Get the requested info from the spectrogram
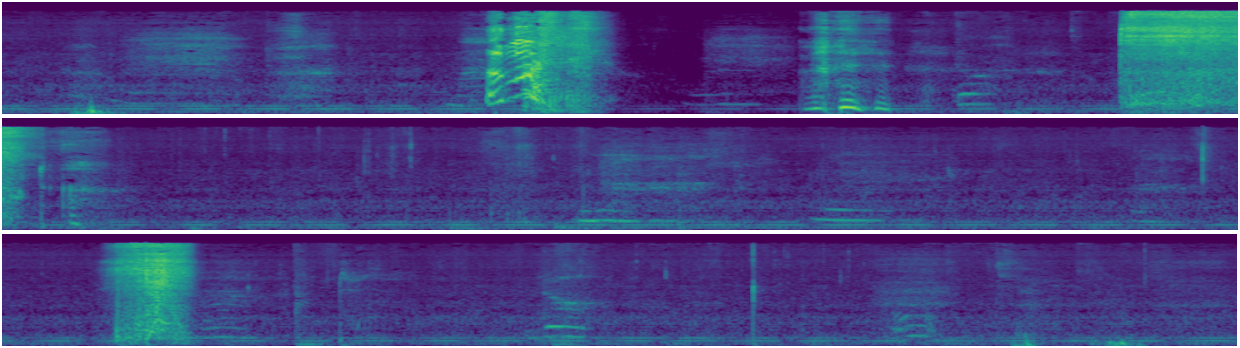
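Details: Sneezing and nose-blowing challenge: several loud sneezes with sharp bursts of air, some nose blowing and quiet room noise between them.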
